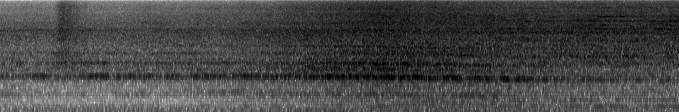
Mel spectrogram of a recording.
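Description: Canadian Pacific diesel freight locomotive approaching and passing at speed. A steady deep rumble and a whine grow louder to a peak about five seconds in, and the whine drops slightly in pitch as the locomotive goes by. Loaded tank cars follow, rolling on the rails.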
